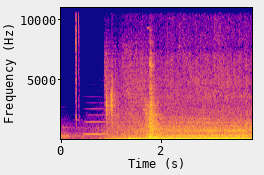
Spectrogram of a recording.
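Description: A tram rumbles along its track.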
